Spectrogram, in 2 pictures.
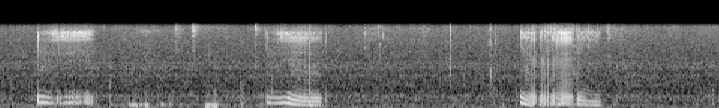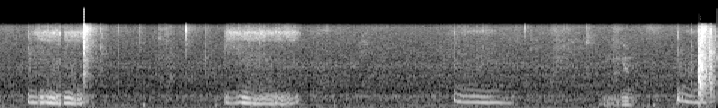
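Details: Sleeping French Bulldog snoring indoors: rough, nasal breaths with a whistling, wheezy edge, each lasting about a second and recurring roughly every three seconds, separated by quiet pauses.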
